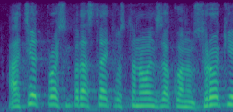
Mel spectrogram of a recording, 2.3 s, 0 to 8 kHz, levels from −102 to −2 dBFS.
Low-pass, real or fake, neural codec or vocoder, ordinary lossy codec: 7.2 kHz; real; none; Opus, 16 kbps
